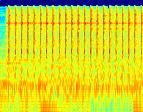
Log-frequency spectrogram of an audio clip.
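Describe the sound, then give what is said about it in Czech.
A drilling rig boring a seven-metre borehole used to send nanoparticles underground to clean up contamination, hammering in a fast, steady rhythm of loud metallic pulses with a low mechanical rumble underneath and no voices. “Sedmimetrový vrt a zařízení podobné i injekční stříkačce.”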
